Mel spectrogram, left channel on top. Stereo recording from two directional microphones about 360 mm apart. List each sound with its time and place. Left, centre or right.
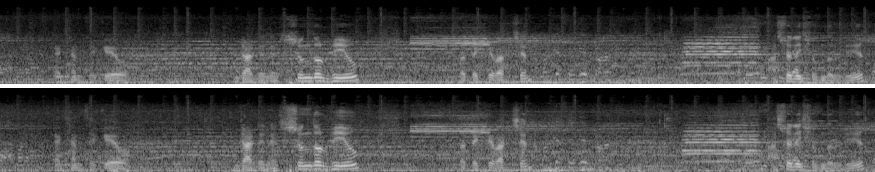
2.4 s speech: centre
4.7 s speech: centre
6.8 s vehicle: right
7.7 s speech: centre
